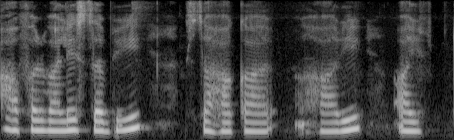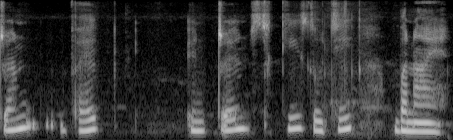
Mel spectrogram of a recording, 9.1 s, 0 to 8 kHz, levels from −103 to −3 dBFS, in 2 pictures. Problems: none marked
